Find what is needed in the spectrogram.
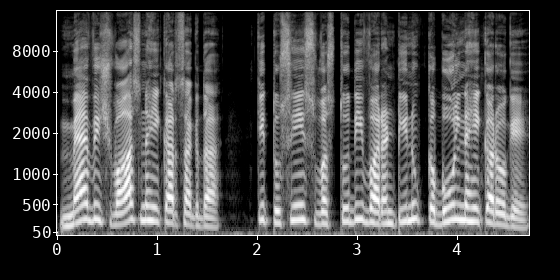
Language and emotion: Punjabi, angry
